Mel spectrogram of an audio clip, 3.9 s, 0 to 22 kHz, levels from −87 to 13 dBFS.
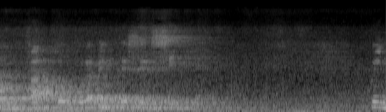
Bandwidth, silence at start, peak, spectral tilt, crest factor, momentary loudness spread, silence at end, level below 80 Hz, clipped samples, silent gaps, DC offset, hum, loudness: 16.5 kHz; 0 s; -14 dBFS; -6 dB/octave; 16 dB; 19 LU; 0 s; -44 dBFS; under 0.1%; none; under 0.1%; none; -28 LUFS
